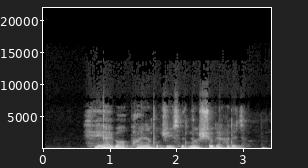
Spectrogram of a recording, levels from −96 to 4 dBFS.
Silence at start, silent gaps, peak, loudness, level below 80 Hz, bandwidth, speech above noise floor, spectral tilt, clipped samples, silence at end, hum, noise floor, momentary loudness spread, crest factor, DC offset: 0.65 s; none; -4 dBFS; -19 LUFS; -50 dBFS; 8.8 kHz; 52 dB; -5.5 dB/octave; under 0.1%; 0.1 s; none; -69 dBFS; 10 LU; 14 dB; under 0.1%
